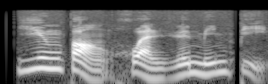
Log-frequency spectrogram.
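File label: yingbang huan renminbi, Chinese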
